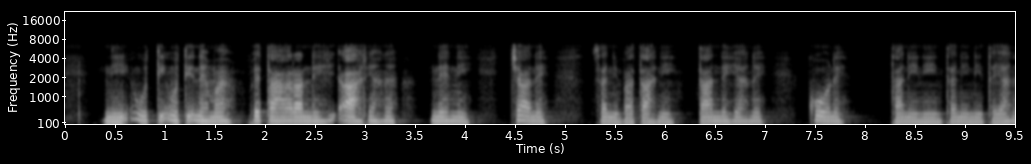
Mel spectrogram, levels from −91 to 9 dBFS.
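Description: Throughout the speech, the sound is dull and gurgling, with a granular roughness and nothing above 6.5 kHz. This is likely MP2 compression. Layer II coding starved of bits shuts off upper sub-bands and coarsely quantises the rest, which fits a rate near 48 kbps.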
